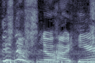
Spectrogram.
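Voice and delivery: high, loud mock wail; a hammed-up distraught cry; mock crying neighbor.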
